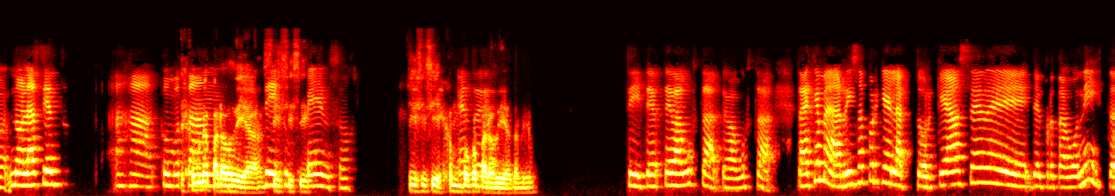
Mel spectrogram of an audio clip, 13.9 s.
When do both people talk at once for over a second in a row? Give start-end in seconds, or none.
2.3-3.9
